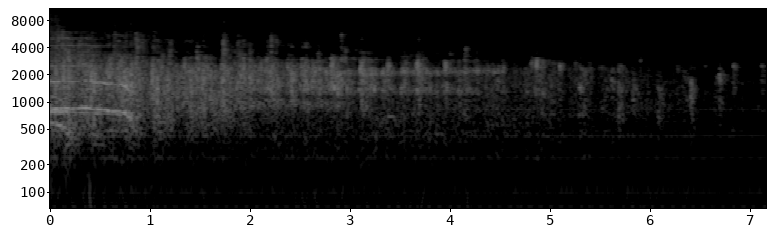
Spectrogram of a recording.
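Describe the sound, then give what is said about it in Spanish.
A crowd gives a strong round of applause to the Lord, a dense crackle of many clapping hands that slowly thins and fades over several seconds, with a brief high vocal sound at the start. “Dan un aplauso bien fuerte al Señor.”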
